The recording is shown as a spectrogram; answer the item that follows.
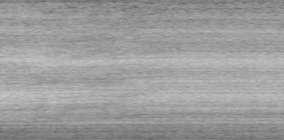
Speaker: So at this point, it's literally just pulling air, and you can kind of bounce this around just to make sure that there's nothing left in there.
